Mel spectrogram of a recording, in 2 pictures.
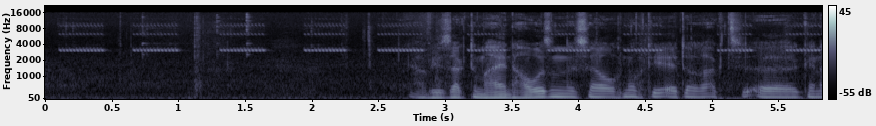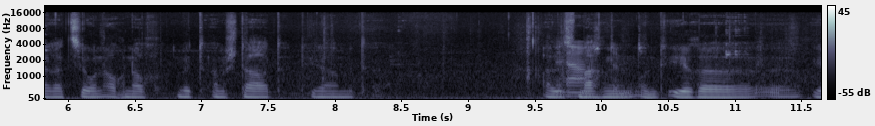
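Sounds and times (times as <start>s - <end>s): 
cricket chirping: 0.0s - 3.4s, 4.0s - 5.9s
speech: 2.7s - 8.4s, 9.6s - 11.6s.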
